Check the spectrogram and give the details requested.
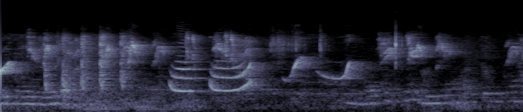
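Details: Pet ringneck parrot talking, repeating words like mummy and papa: a run of harsh chirps, then several clear rising-falling whistled syllables in quick succession, with squeaky high notes between.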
